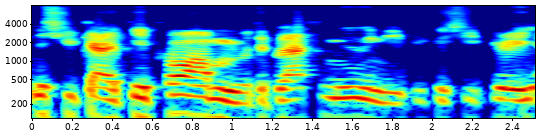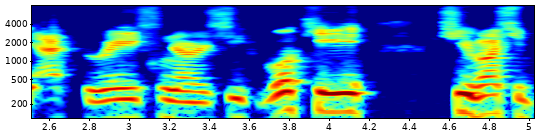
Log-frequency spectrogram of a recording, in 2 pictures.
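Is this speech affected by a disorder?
Yes: deafness, born deaf; congenital deafness, mainstreamed under IDEA policy, same itinerant teacher first through 12th grade.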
